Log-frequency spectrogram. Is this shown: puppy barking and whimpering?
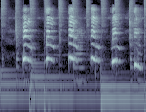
yes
